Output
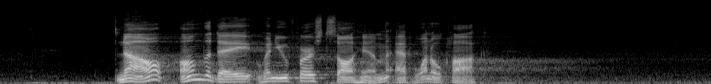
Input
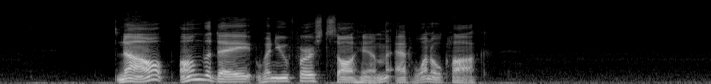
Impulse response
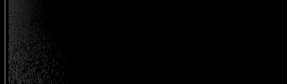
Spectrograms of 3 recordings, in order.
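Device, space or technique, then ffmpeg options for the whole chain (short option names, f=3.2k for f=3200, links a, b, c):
ducked reverb: -filter_complex "[0:a]asplit=3[a][b][c];[1:a]atrim=start_sample=2205[d];[b][d]afir=irnorm=-1:irlink=0[e];[c]apad=whole_len=313840[f];[e][f]sidechaincompress=threshold=-24dB:ratio=8:attack=5.6:release=1320,volume=-5.5dB[g];[a][g]amix=inputs=2:normalize=0"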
